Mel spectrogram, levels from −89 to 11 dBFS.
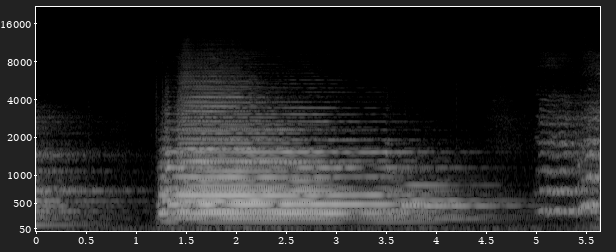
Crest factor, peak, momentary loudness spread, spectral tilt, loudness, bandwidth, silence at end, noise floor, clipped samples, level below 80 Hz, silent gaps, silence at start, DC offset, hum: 16 dB; -12 dBFS; 21 LU; -6 dB/octave; -27 LUFS; 9.4 kHz; 0 s; -62 dBFS; under 0.1%; -66 dBFS; none; 0 s; under 0.1%; none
